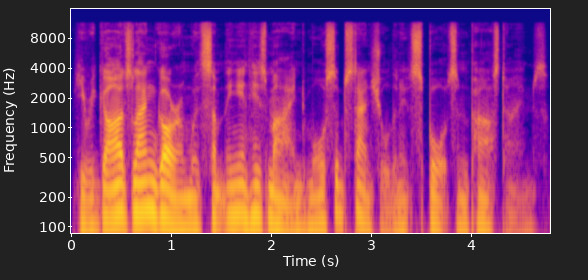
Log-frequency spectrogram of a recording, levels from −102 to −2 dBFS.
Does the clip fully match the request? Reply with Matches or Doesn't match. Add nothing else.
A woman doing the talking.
Doesn't match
